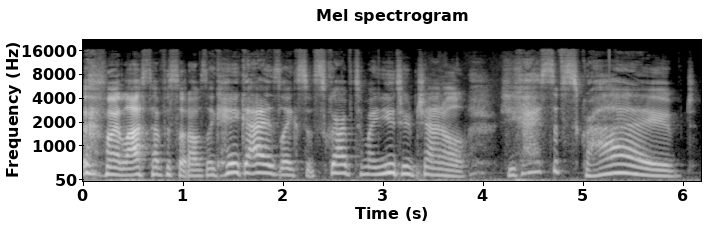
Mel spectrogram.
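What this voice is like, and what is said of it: Usual voice. Nothing is said of it.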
